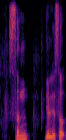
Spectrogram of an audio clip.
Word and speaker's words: 선열: 그럼 발음을 이렇게 해요. 선 열려서 니음을 첨가시켜. 그게 맞겠죠? 근데 현실적으로 이거 아니고요. 그냥 선열. 이것은 이렇게 연음을 시켜서 발음하고 말더라고요. 이 첨가된 니은이 아니라 앞에 받침 니은이 뒤로 넘어왔을 뿐이에요.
